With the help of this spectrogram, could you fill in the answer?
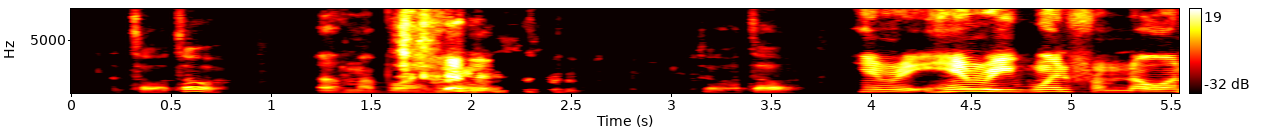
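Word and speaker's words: To'oTo'o: saw the emergence toour of my boy Henry to to Henry Henry went from Noah Noah to to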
